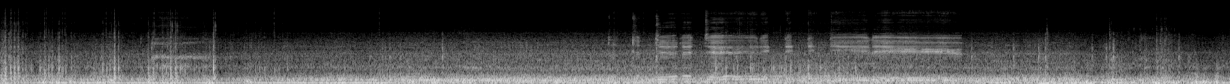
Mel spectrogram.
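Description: Engine and road noise of a vehicle driving along a town street, heard from inside the cab, with a deep steady rumble that is strongest for the first few seconds.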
